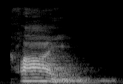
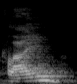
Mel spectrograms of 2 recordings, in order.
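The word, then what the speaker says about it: climb: ওয়ার্ডের মধ্যে সাইলেন্ট থাকতেছে সাধারণত কোন ওয়ার্ডের শেষে যদি এমবি অর্থাৎ এম আর বি কোন ওয়ার্ডের শেষে একসাথে থাকে তাহলে সেই ক্ষেত্রে বি ওয়ার্ডটা সাইলেন্ট থাকে মানে বি লেটারটা সাইলেন্ট থাকে তার মানে বি এর উচ্চারণ হচ্ছে না যেরকম আমরা এখানে উচ্চারণ করছি ক্লাইম ক্লাইম্ব সো আমরা বি সাইলেন্ট করছি অর্থাৎ ক্লাইম্ব বলছি না ক্লাইম্ব বলছি সো বোঝার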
